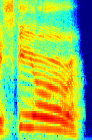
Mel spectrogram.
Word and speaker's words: Sciorra: Sciorra. – Yeah, that sounds more. Hey, Sciorra.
